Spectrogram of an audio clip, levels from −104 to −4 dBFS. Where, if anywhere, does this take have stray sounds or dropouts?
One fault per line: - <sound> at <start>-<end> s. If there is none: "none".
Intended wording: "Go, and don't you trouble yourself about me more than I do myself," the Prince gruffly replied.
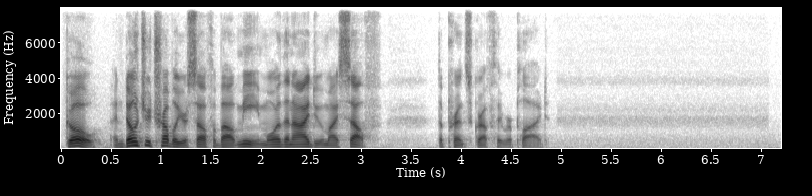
none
